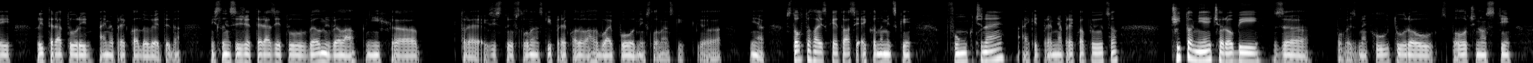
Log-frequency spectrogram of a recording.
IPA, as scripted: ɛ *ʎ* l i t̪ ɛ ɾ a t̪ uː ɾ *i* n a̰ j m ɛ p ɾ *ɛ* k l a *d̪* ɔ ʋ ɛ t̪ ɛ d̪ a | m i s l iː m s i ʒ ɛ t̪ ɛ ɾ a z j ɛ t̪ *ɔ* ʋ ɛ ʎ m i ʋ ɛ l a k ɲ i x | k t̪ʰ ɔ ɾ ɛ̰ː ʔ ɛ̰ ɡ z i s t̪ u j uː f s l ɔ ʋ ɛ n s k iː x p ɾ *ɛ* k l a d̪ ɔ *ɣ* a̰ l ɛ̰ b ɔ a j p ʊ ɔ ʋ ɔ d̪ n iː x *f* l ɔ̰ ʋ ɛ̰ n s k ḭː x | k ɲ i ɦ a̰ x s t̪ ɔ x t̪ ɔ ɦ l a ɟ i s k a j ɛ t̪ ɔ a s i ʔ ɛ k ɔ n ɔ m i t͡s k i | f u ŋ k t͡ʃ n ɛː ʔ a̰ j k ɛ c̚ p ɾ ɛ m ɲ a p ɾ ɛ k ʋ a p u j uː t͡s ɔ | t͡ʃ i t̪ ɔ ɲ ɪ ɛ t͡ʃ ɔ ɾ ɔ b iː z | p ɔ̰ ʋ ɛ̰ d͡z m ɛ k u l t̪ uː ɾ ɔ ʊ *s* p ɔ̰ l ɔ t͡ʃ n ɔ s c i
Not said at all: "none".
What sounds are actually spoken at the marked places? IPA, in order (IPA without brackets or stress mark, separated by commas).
j, i, ɛ, d̪, u, ɛ, ɣ, s, s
